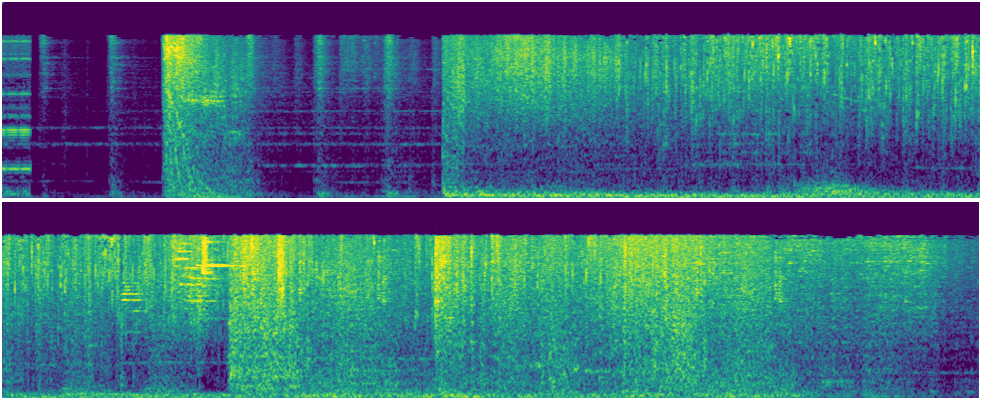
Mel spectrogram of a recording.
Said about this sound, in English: the photon torpedo caused a landslide. The debris of the peak came crashing down, smashing two of the Valandrian aircraft and causing another to veer into the cliffside.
